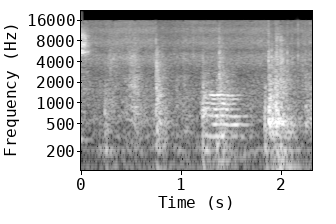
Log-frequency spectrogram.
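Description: Raw ground beef and diced onion sizzling and hissing in a hot frying pan, the meat just added as one block.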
